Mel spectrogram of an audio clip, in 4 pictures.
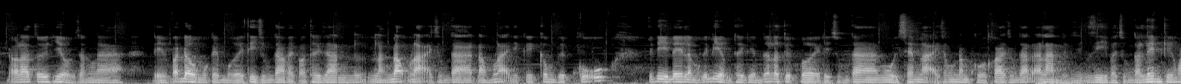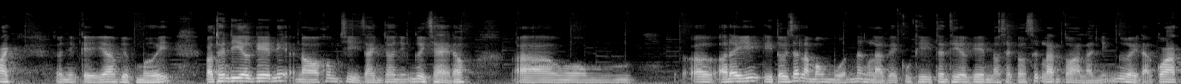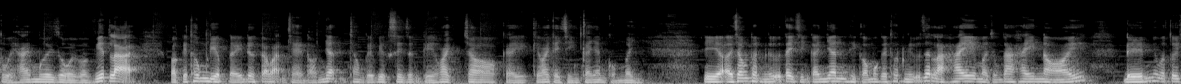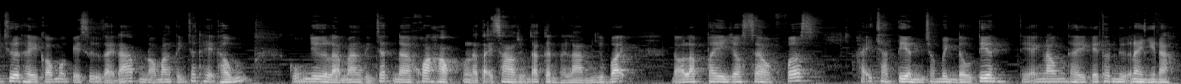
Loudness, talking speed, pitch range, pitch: -18 LUFS, 290 wpm, 105-125 Hz, 115 Hz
